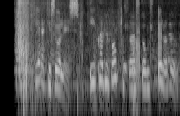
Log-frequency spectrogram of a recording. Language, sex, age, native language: Icelandic, male, 12, Icelandic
